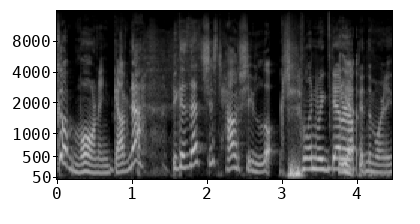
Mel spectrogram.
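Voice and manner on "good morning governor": put-on mock Cockney accent. Voicing what she would say each morning if she could speak, Cockney accent. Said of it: "she spoke in a Cockney accent".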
